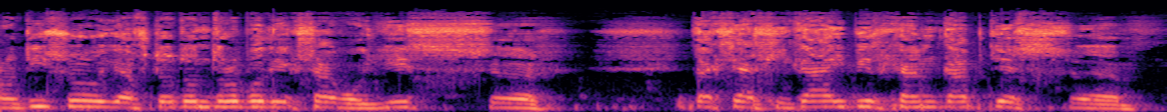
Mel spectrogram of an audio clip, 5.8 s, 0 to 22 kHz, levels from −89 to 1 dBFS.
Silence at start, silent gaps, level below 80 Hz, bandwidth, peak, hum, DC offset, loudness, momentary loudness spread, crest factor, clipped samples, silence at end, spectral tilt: 0 s; none; -58 dBFS; 15.5 kHz; -2 dBFS; none; under 0.1%; -15 LUFS; 11 LU; 16 dB; under 0.1%; 0.05 s; -1.5 dB/octave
